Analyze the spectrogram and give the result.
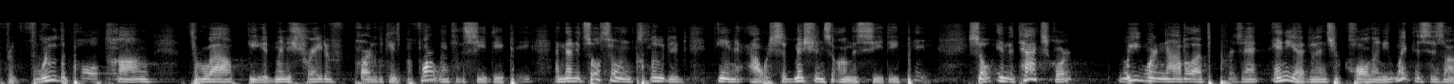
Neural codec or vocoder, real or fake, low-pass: codec, 44.1 kHz, 2.6 kbps, SNAC; fake; 7.2 kHz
